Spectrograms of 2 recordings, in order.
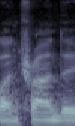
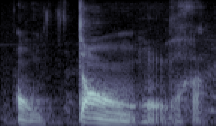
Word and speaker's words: entendre: Kind of a double entendre, if you will. Forgive me, but I believe the proper pronunciation is entendre.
